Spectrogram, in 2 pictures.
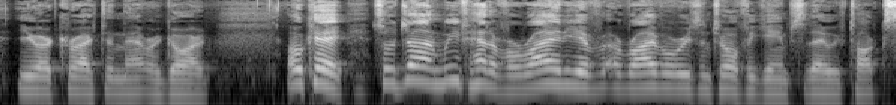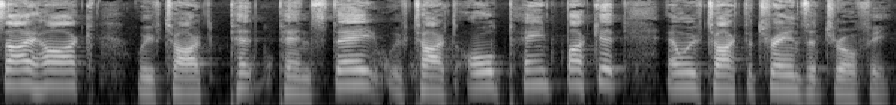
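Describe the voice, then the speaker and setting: A man's voice: on the high side, expressive, moderate pace. A man hosting a sports show, running through matchups and results in conversation with a guest.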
